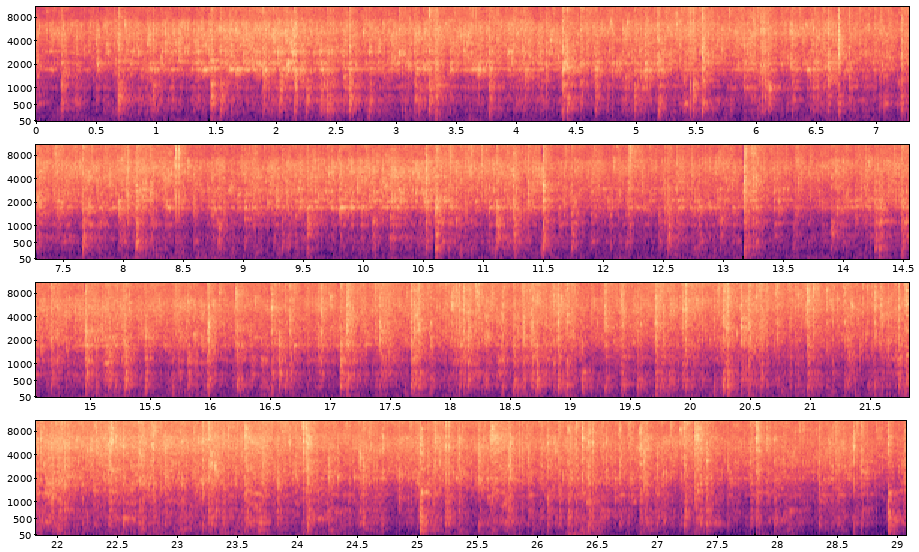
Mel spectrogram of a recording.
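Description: Raw peanuts frying in a little oil in a wok over low heat: a steady sizzle with dense, fine crackling. Near the end a metal ladle scrapes and stirs them in the pan.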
